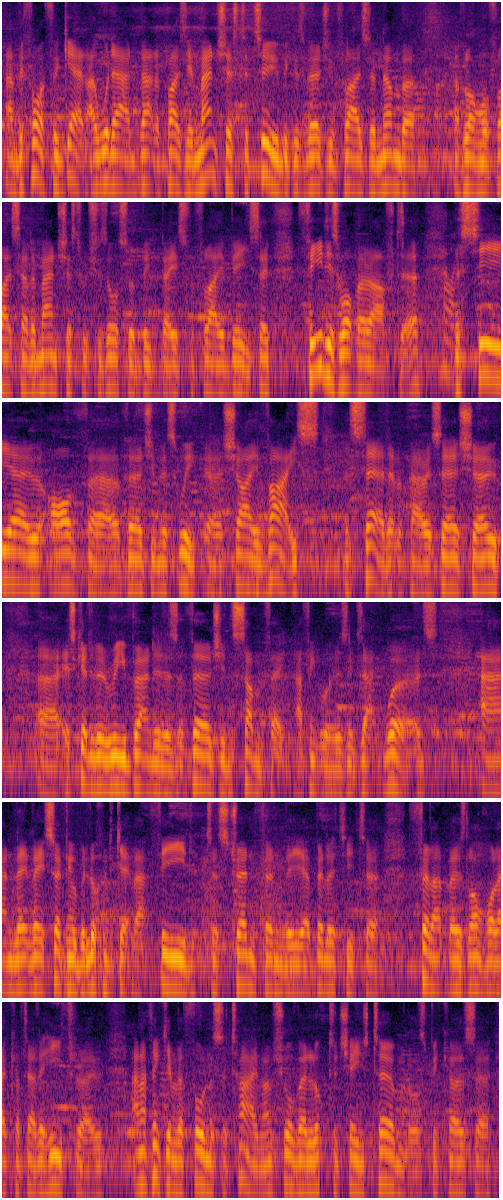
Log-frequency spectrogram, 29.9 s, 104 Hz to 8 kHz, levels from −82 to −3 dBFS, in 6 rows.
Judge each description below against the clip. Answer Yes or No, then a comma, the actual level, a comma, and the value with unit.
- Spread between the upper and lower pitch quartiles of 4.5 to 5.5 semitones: No, narrow, 2.5 semitones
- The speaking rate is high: Yes, fast, 225 wpm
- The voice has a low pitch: Yes, low, 125 Hz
